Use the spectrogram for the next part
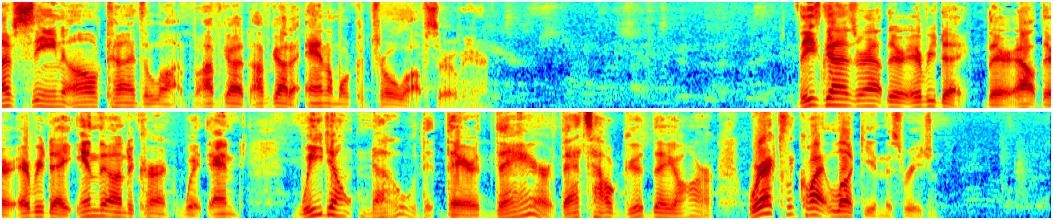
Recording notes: Live at Upstate Warriors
